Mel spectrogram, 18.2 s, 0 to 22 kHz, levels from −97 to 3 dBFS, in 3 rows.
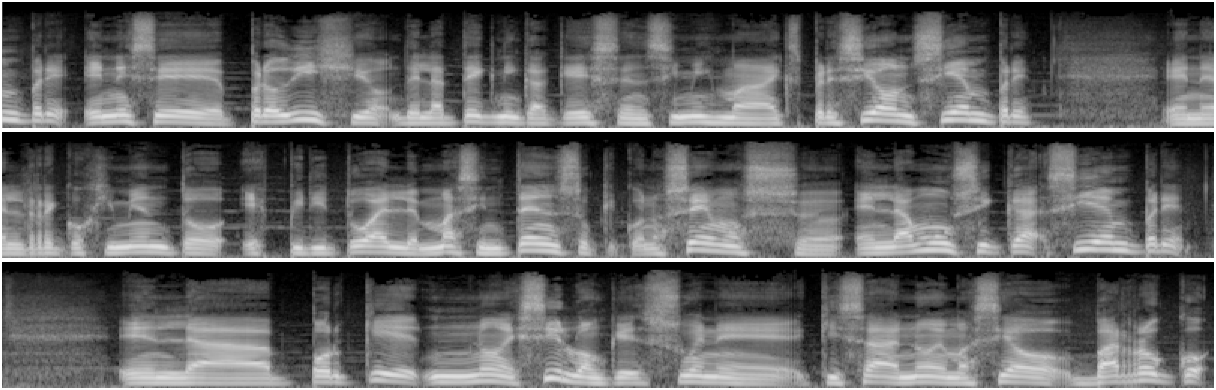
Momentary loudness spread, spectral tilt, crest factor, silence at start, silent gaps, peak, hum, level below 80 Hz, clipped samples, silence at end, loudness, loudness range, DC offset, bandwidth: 6 LU; -5 dB/octave; 14 dB; 0 s; none; -4 dBFS; none; -52 dBFS; under 0.1%; 0.05 s; -19 LUFS; 2 LU; under 0.1%; 15.5 kHz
